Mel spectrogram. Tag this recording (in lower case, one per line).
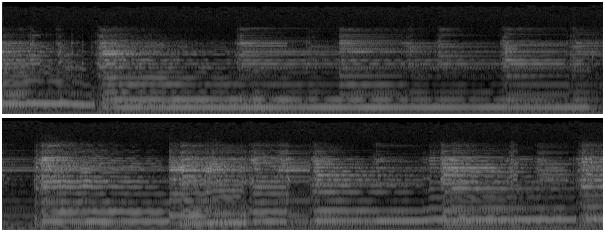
distortion
music
guitar
effects unit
